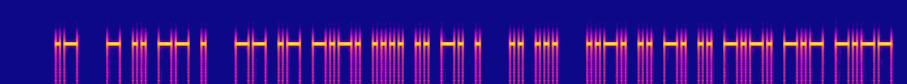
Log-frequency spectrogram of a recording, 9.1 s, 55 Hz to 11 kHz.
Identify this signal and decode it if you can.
Morse code, heard as a keyed tone, about 28 wpm, 700 Hz. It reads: A TIME MACHINE IS FINICKY
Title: A Sound Of Thunder 28wpm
